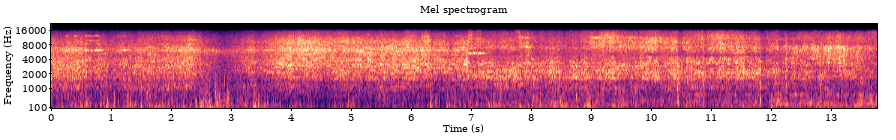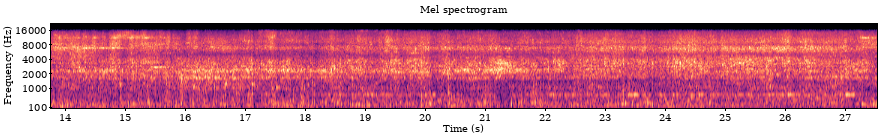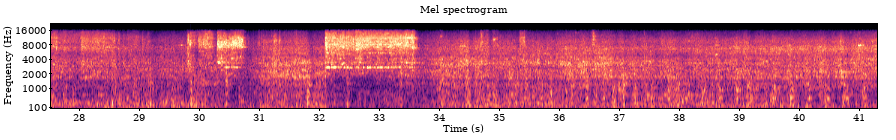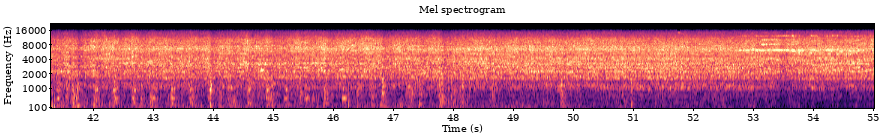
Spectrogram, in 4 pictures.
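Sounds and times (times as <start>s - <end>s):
wind on microphone: 0.0s - 5.2s, 26.6s - 32.1s
train wheels rumbling on track: 0.0s - 55.0s
wheel squeal: 3.8s - 8.2s, 12.3s - 15.9s, 18.9s - 29.2s, 29.8s - 33.8s, 52.5s - 55.0s.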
